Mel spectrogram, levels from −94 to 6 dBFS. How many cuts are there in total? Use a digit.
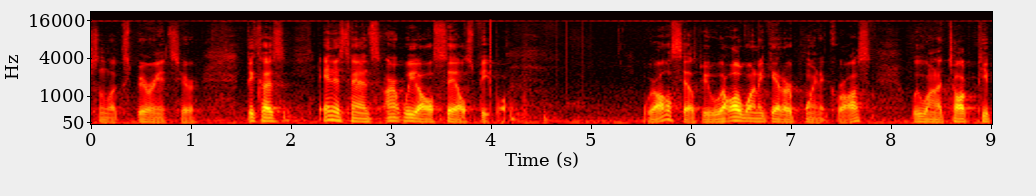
1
